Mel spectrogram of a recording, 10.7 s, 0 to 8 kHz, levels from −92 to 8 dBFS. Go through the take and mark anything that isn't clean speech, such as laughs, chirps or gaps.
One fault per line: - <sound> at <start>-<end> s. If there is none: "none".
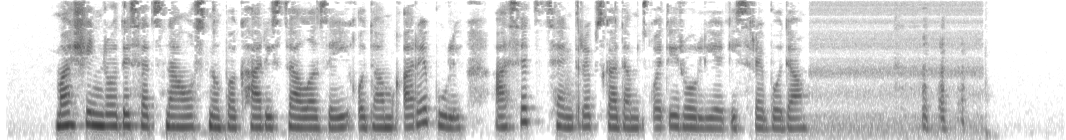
- laugh at 8.9-9.7 s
